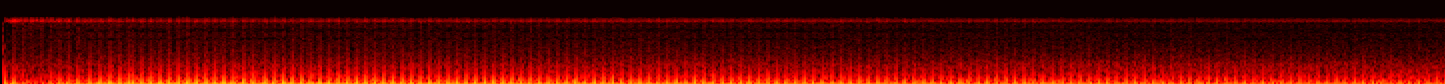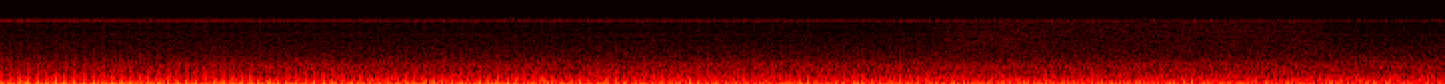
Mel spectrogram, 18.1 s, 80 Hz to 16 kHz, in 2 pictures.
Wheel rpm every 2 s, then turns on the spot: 0, 0, 0, 0, 0, 0, 0, 0, 0.
none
